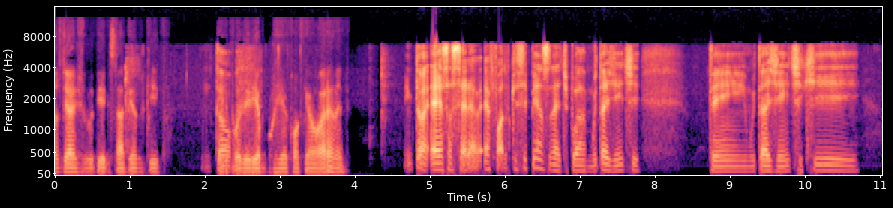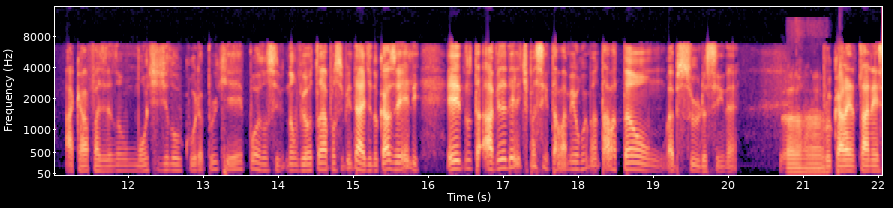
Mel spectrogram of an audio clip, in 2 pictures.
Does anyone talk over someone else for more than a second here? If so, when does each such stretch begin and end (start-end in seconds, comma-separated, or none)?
none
